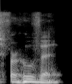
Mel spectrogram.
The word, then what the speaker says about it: Verhoeve: My last name is Verhoeve.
